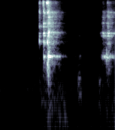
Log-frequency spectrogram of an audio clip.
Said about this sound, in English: Pardon me while I take a sip of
